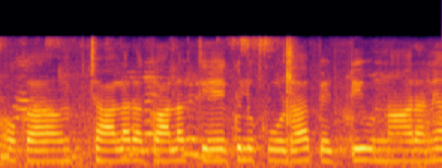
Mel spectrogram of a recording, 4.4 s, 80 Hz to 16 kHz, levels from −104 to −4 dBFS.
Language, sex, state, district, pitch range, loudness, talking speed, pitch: Telugu, female, Andhra Pradesh, Annamaya, 195-205 Hz, -16 LUFS, 95 wpm, 200 Hz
